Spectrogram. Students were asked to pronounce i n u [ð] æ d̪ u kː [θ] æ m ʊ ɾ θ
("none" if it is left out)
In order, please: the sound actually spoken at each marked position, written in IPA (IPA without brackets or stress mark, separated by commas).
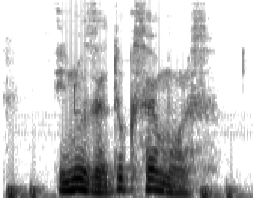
ð, θ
